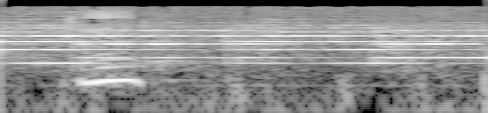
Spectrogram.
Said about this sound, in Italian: C'è una sirena.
